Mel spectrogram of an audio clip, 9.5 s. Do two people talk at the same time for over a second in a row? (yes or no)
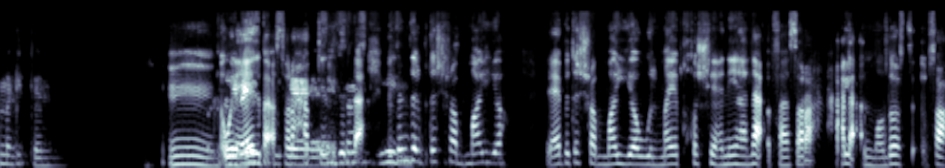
yes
